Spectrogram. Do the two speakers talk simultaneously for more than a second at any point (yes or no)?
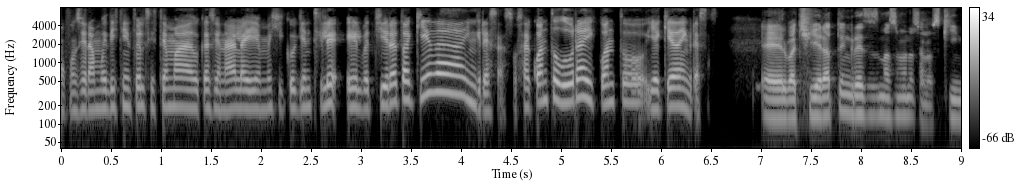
no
